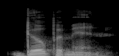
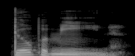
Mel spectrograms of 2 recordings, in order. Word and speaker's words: dopamine: The word is not pronounced dopamine. It's pronounced dopamine. I have to use a long e sound like green beans. Dopamine. I cannot use a short i sound like this is dopamine.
